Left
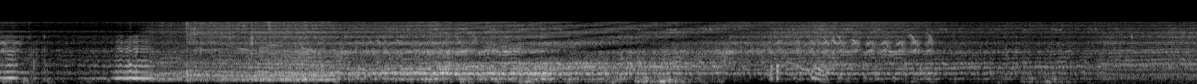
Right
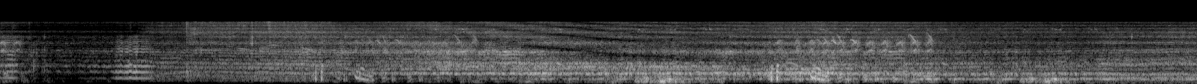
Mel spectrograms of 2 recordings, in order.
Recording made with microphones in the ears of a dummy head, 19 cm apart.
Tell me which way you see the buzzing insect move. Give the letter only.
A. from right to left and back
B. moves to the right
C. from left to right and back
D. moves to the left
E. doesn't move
B.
